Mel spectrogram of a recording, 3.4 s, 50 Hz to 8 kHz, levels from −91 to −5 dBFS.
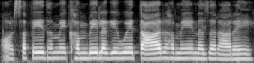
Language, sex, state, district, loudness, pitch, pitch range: Hindi, female, Madhya Pradesh, Bhopal, -16 LUFS, 215 Hz, 200-220 Hz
